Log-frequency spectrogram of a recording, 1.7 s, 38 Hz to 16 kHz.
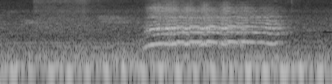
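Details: Domestic goat, said to be refusing to suckle, gives one wavering, nasal bleat of about 0.7 seconds with a steady harmonic stack, over a constant low electrical hum.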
